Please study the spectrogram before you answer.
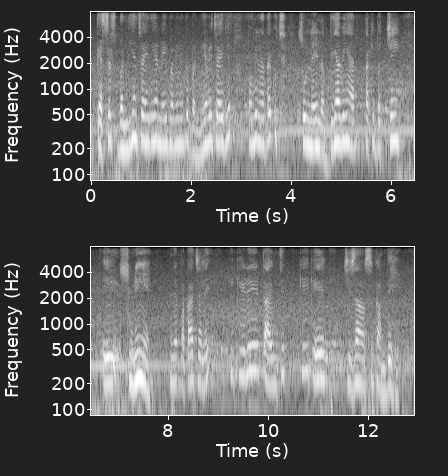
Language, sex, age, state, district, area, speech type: Dogri, female, 45-60, Jammu and Kashmir, Udhampur, urban, spontaneous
